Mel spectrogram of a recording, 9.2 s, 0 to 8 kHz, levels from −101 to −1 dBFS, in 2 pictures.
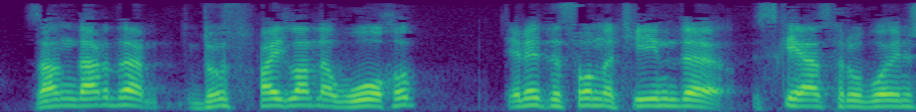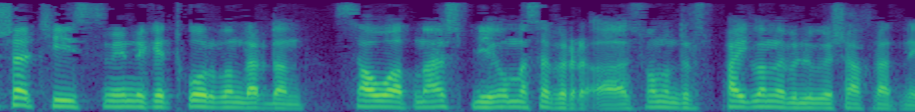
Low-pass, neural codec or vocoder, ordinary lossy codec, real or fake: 7.2 kHz; codec, 16 kHz, 0.8 kbps, ZipCodec; MP3, 32 kbps; fake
